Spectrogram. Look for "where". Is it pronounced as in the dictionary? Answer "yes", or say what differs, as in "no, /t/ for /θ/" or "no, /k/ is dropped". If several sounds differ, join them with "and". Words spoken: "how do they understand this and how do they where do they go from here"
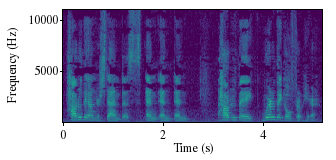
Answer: yes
